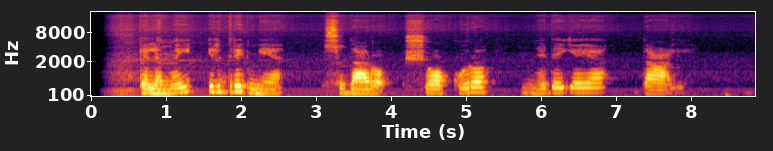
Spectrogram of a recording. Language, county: Lithuanian, Vilnius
